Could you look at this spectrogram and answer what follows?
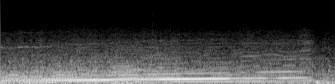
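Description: Porsche 996 GT3 accelerating hard from inside the car, its engine note rising steadily in pitch and staying loud and close throughout, then easing off briefly near the end.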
